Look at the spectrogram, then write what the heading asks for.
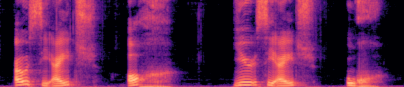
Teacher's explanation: Now we have O and U. After those two, the H again is hard guttural. So OCH, och, UCH, uch.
